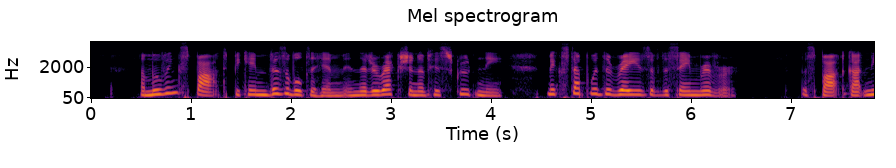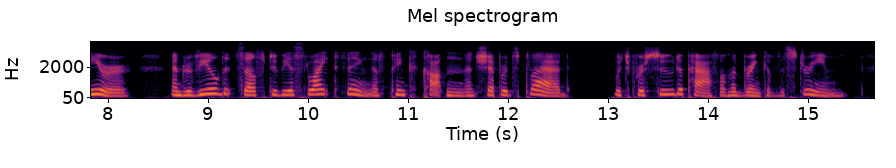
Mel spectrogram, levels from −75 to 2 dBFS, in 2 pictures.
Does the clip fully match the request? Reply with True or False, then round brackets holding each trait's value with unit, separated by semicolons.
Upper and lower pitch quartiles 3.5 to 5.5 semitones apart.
True (4.3 semitones)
